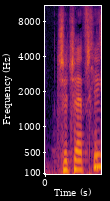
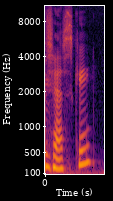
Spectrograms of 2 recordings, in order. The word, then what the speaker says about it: Krzyzewski: A lot of people want to pronounce it as Krzyzewski. – They want to, but it ain't right. – But it's Coach Mike Krzyzewski. – Coach freaking K. – How do you pronounce it? – Krzyzewski. – Krzyzewski. – Krzyzewski.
